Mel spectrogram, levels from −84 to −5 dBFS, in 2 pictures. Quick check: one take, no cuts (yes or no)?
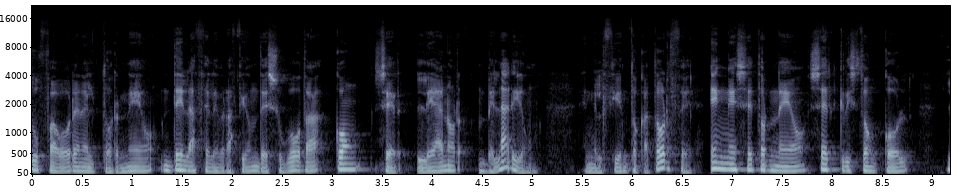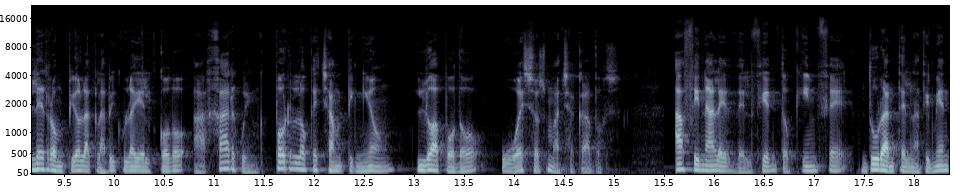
no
